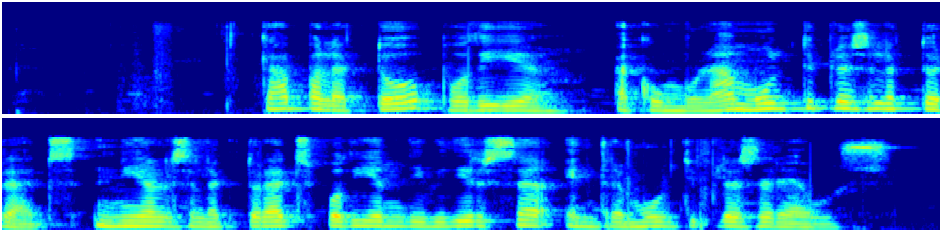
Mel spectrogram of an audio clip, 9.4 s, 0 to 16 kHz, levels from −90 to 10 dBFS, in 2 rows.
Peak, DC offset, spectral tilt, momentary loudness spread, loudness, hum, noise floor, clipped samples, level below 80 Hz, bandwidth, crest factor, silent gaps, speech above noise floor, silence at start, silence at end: -16 dBFS; under 0.1%; -4.5 dB/octave; 6 LU; -33 LUFS; none; -80 dBFS; under 0.1%; -68 dBFS; 8.4 kHz; 18 dB; none; 48 dB; 1.3 s; 0.25 s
